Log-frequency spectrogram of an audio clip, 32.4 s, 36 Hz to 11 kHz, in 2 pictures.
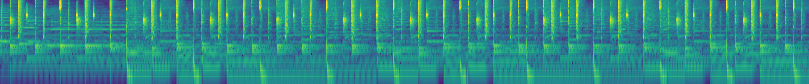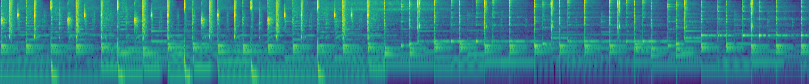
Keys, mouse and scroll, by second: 0.9 click, 3.4 click, 4.9 click, 7.9 click, 8.0 click, 12.6 Tab, 19.7 click, 20.4 2, 20.8 click, 21.4 3, 21.7 click, 23.2 2, 23.6 click, 27.6 shift+click, 29.9 click.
